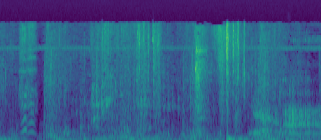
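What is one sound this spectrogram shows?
Large wings beat with heavy, rhythmic whooshes.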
